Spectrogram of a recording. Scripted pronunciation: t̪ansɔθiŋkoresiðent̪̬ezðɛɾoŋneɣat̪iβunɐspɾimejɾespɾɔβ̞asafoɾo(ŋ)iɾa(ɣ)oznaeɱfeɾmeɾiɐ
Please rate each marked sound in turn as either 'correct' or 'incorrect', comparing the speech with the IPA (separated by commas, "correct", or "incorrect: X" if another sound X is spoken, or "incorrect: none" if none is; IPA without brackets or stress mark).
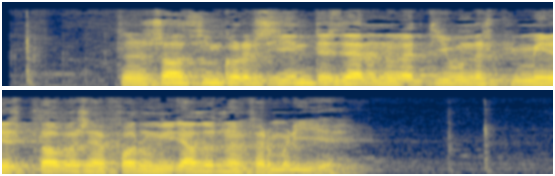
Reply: correct, incorrect: ð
